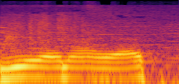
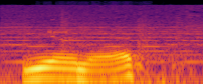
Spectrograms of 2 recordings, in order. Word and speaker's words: Unix: Like, you know, it's a pun because EUNUCHS and UNIX are pronounced the same way. Unix.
